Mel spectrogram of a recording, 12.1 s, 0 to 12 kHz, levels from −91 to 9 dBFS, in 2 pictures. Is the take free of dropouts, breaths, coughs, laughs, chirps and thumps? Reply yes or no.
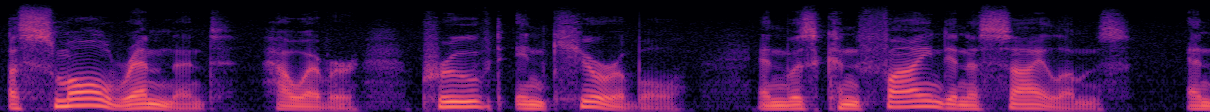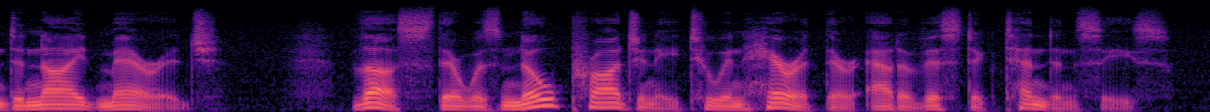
yes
